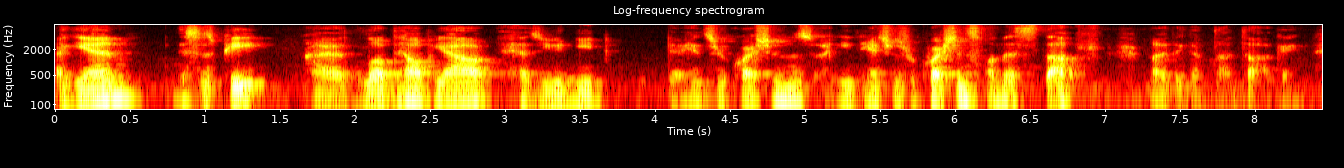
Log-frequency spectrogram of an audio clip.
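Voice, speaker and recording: A man at a moderate pace, his loudness swinging widely. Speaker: real estate agent. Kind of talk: tutorial. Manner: casual, with filler words.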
